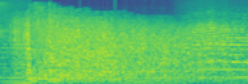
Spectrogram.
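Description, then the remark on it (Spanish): A loud, deep rumble of thunder from an intensifying storm rolls in after a brief moment and keeps growling steadily without a break, with no voices present. “La tormenta se intensifica creando al interior el ambiente de una película de terror.”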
